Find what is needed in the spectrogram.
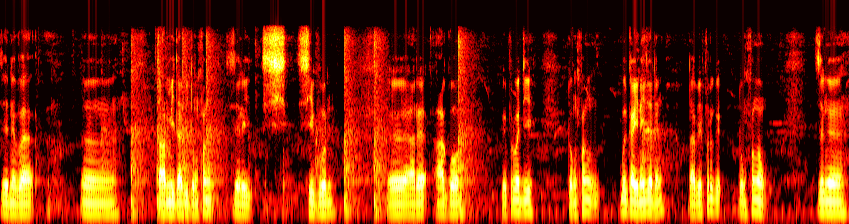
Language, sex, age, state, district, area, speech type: Bodo, male, 30-45, Assam, Udalguri, urban, spontaneous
